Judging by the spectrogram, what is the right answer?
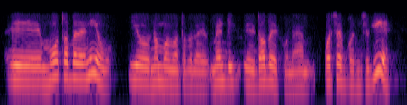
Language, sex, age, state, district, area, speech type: Nepali, male, 18-30, West Bengal, Kalimpong, rural, conversation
